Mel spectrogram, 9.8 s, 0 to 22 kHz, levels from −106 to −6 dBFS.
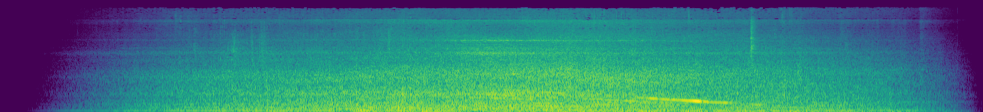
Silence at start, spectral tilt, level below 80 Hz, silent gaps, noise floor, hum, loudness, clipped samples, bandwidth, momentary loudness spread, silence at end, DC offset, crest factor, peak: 1.25 s; -5.5 dB/octave; -28 dBFS; none; -88 dBFS; none; -19 LUFS; under 0.1%; 16.5 kHz; 19 LU; 0.7 s; under 0.1%; 18 dB; -2 dBFS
